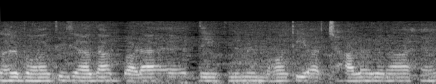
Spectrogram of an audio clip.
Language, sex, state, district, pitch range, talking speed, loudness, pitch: Hindi, female, Maharashtra, Mumbai Suburban, 165-175 Hz, 190 wpm, -15 LUFS, 170 Hz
